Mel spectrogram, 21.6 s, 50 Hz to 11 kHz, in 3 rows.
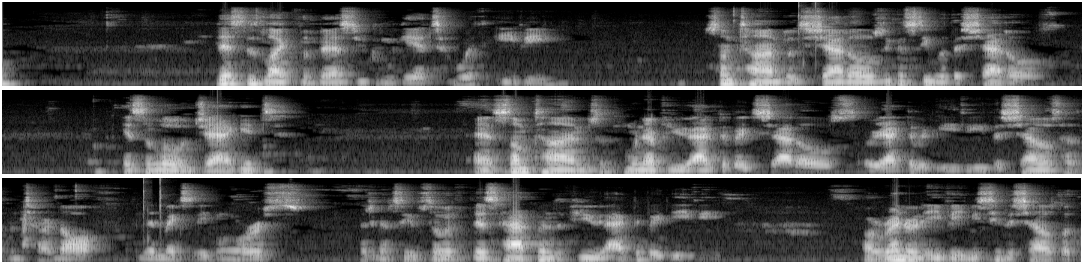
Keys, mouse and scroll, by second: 0.9-1.2 scroll down 4, 1.8 scroll down 1, 2.4 scroll down 1, 5.4 click, 7.6 shift+middle click, 10.8-11.3 scroll down 4, 15.4 click.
